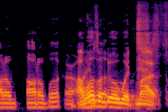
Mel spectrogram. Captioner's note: laughing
